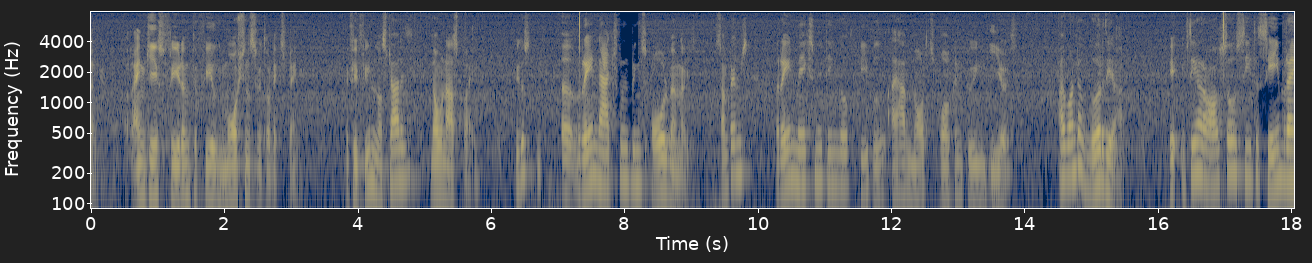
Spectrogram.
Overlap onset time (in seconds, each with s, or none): none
